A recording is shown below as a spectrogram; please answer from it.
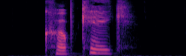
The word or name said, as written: cupcake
